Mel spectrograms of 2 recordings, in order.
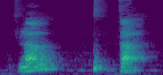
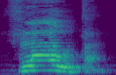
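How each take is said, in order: First: "flauta" split as FLAU, pause, TA; dividido en sílabas. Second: Said in the usual way. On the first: Shown as a demonstration. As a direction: say "flauta" as two detached syllables. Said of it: "puedes encontrar el diptongo en la primera sílaba". ("flauta" silabeado: FLAU, pausa, TA) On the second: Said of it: "la palabra".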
